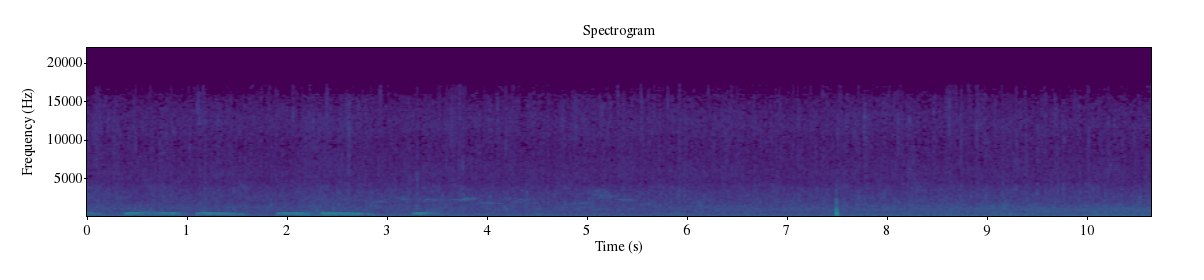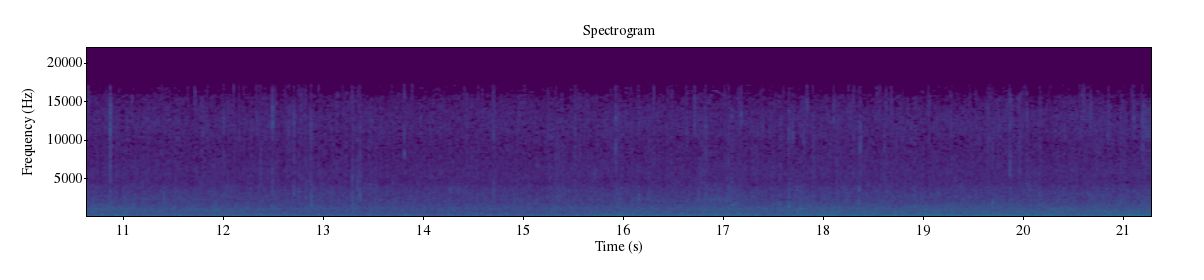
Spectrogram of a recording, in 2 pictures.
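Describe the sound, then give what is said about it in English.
Steady rain patters down continuously, a soft hiss that fills the whole recording, while a dove coos a few times near the start before the rain carries on alone. “Standing in the rain.”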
